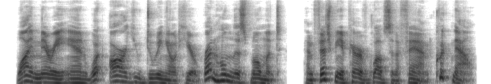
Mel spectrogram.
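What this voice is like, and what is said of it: Angry voice. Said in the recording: “in an angry voice”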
